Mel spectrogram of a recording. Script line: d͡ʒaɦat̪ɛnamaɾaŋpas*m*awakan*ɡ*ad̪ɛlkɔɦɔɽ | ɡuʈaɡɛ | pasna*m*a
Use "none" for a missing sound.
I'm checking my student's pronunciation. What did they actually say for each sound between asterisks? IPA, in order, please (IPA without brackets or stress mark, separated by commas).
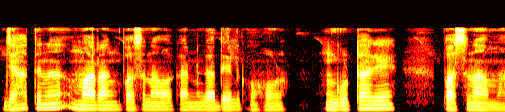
n, ɡ, m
